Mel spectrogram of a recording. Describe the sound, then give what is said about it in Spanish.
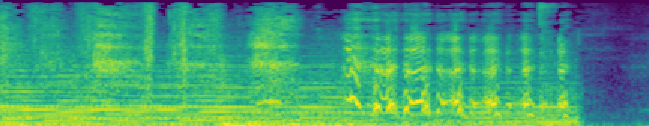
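A woman sobs in a Spanish film scene with gasping, shaky, wavering cries that build in intensity, then cut off abruptly into near silence. “Esta mujer que llora se llama Soledad y es la protagonista de una película recién acabada, rodada entre Madrid, Toledo y Huelva.”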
